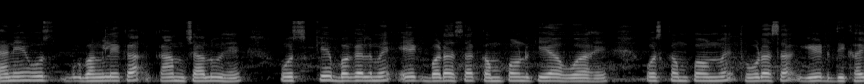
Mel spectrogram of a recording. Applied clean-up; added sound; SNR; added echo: none; none; none; none.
